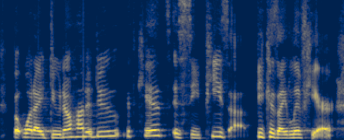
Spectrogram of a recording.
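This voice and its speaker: A woman with a plain, everyday voice speaks at a moderate pace on a very clean recording with a silent background. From Minnesota. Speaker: mother and former engineer. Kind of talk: casual interview.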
